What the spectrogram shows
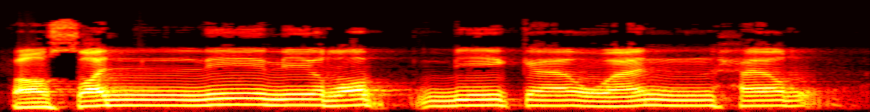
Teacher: Kemudian yang nun ketemu dengan ha, ini adalah izhar, tapi jangan sampai menghilangkan sifat ghunna aslinya. Fasalli li rabbika wanhar, bukan wanhar, bukan ketus ya.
